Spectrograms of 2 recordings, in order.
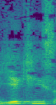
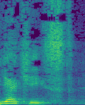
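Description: First: Its vowels do not rhyme with andakist. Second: Its vowels rhyme with andakist. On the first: The speaker calls it wrong. "اگر بگیم یکیست از ذره آوایی با اندکیست تفاوت پیدا میکنه" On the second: The speaker calls it right. "ناچاریم بگیم یکیست"

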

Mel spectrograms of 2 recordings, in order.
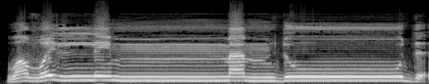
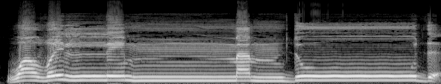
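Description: No difference in how they are said.

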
